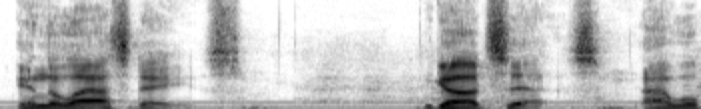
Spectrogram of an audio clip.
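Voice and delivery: flat, low, subdued reading of "In the last days"; deliberately unemotional. Shown as a demonstration. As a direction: drain all feeling out, read it low and quiet. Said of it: "Let me try reading it without being emotional".

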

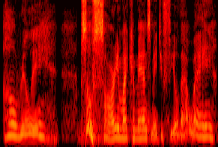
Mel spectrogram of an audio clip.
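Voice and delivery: a hint of a mild, indulgent God; God voiced quiet and easy; softly sarcastic mock God, barely voiced. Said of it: "listening to your story going".

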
